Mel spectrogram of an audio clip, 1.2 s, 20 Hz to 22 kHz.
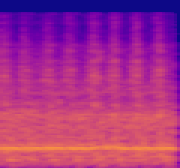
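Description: A domestic sewing machine runs steadily, stitching lace at a very small stitch length of about 1. Its fast, even whir and rapid ticking are faint but continuous, with no voice over them.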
